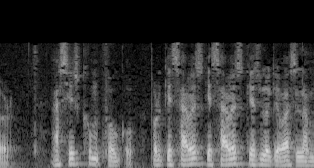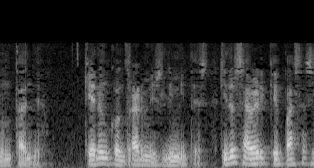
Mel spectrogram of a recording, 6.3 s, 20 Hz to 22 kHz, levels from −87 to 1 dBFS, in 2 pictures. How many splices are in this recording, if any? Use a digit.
5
